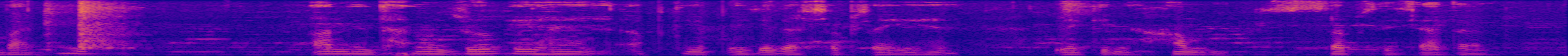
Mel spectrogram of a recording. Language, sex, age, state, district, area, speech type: Hindi, male, 45-60, Uttar Pradesh, Prayagraj, rural, spontaneous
